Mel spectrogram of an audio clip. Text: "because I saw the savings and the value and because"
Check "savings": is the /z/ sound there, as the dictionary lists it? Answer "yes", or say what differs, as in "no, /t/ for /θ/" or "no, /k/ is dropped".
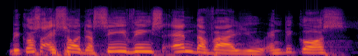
no, /s/ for /z/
